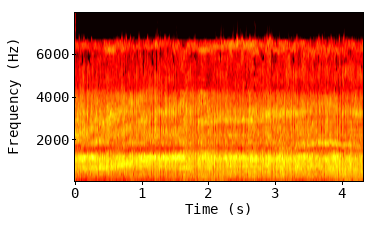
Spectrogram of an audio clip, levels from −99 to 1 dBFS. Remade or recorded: remade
